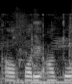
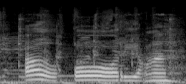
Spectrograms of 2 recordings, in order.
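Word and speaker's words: القارعة: Nah, tu-nya dibaca ha, jadi dibacanya bukan Al-Qari'atu lagi, Al-Qari'ah.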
